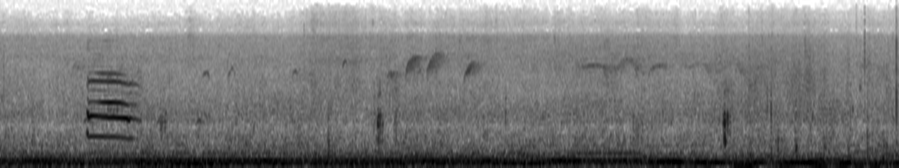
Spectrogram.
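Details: Stray cat wearing a scarf, met on an empty road on a cat island in Japan and fed wet food and lickable treats; one short falling meow with clear harmonics early on, then steady low engine-like hum and faint rustling.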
